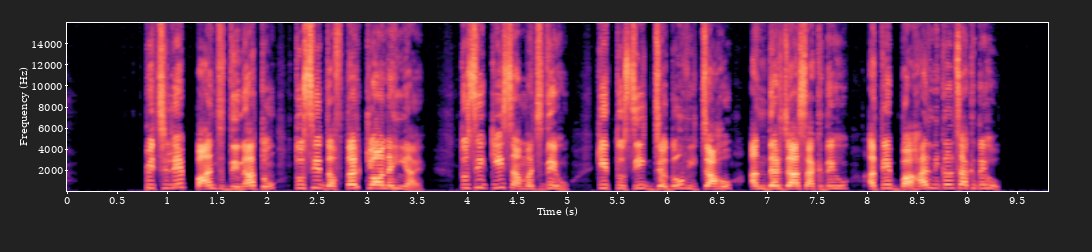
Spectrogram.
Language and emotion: Punjabi, angry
